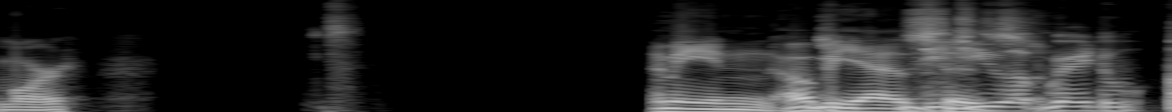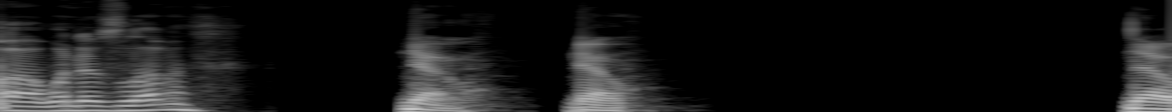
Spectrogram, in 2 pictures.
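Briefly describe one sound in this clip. A middle-aged man talks casually into a close microphone, in short bursts with pauses.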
